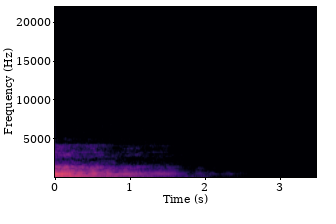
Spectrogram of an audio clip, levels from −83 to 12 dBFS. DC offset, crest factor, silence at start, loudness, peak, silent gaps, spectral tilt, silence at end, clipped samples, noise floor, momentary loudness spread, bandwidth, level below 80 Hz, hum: under 0.1%; 22 dB; 0 s; -36 LUFS; -16 dBFS; none; -6 dB/octave; 1.9 s; under 0.1%; -72 dBFS; 21 LU; 6.8 kHz; -76 dBFS; none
